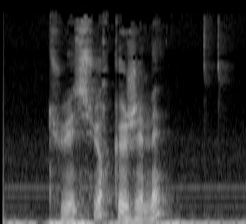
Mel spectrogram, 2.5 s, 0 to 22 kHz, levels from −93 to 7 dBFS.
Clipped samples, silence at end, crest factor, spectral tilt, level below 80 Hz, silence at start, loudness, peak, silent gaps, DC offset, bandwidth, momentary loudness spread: under 0.1%; 0 s; 16 dB; -4 dB/octave; -42 dBFS; 0 s; -25 LUFS; -8 dBFS; none; under 0.1%; 16.5 kHz; 7 LU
